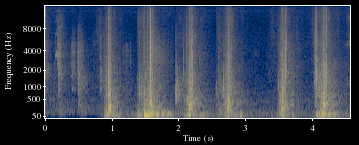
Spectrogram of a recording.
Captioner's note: snapping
